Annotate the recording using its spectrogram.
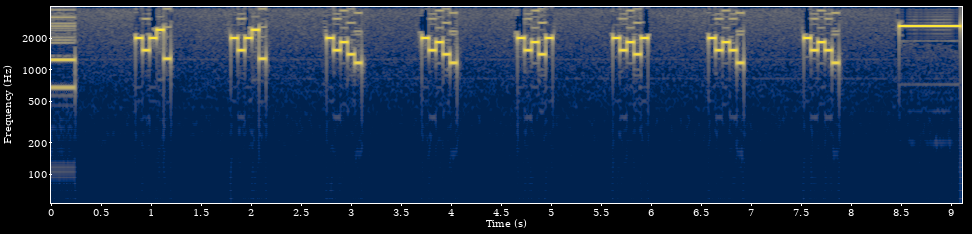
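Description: Five-tone selective call (ZVEI), heard as quick runs of five tones, tones of about 70 ms. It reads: 85803 85803 85742 85742 85748 85748 85752 85752
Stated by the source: ZVEI five-tone call received by SDR.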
